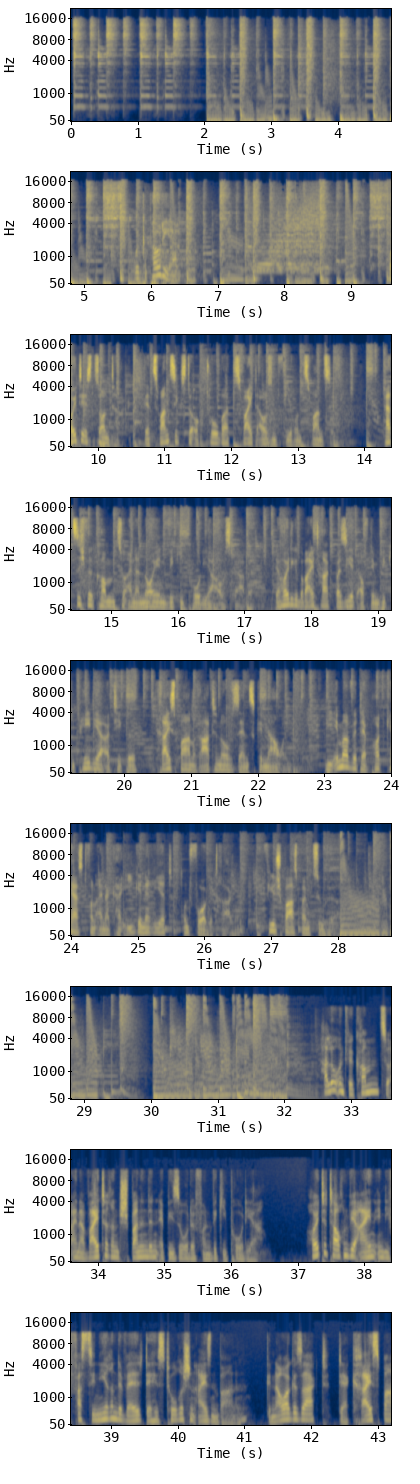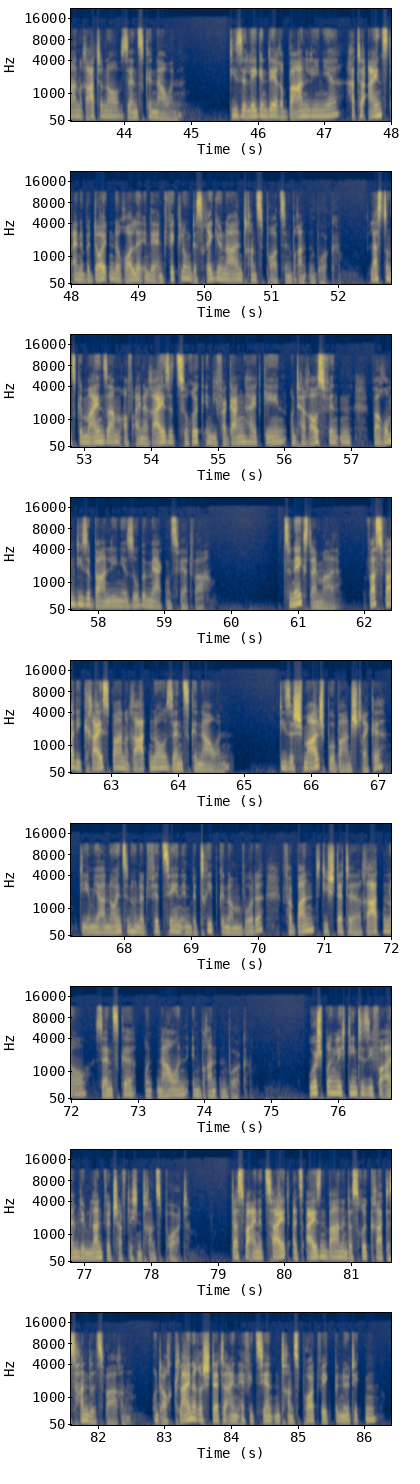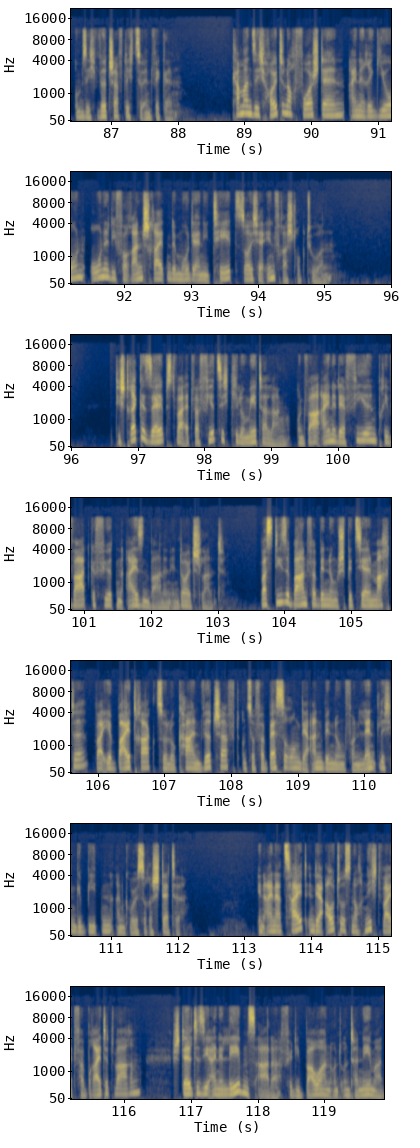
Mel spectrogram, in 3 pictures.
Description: Kreisbahn Rathenow-Senzke-Nauen – WIKIPODIA – ein KI Podcast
